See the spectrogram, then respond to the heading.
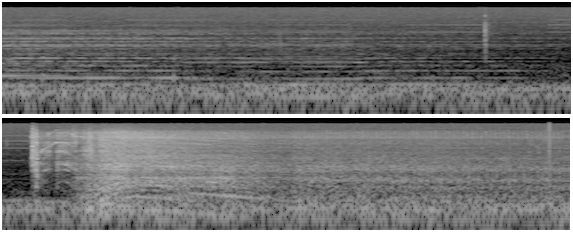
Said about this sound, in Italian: Credo che possiamo mettere in moto la macchina.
